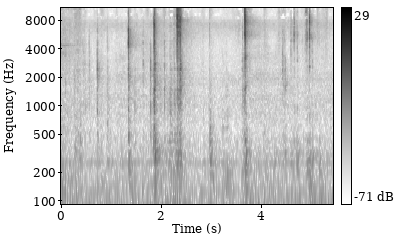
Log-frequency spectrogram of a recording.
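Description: Ignition leads click and rustle as a hand pulls them off the spark plugs.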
